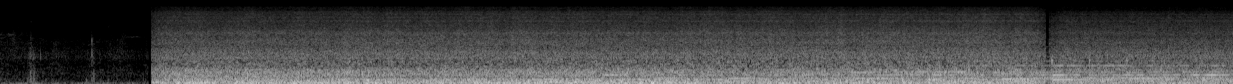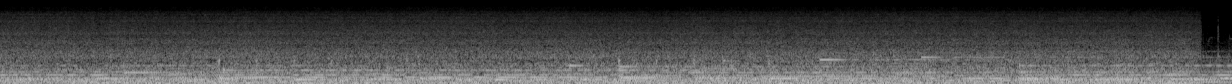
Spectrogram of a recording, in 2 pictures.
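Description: Loud rushing of the Casaño mountain river cascading over rocks in its gorge, cutting in suddenly about a second and a half in. Soft ambient music plays over the water from a few seconds later.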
